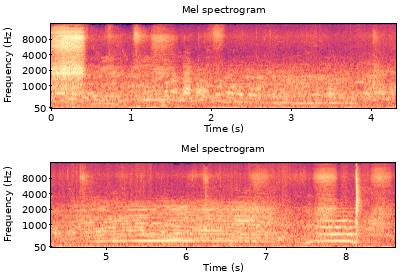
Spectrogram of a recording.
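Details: Large cow at a market in Indonesia, a little agitated during bargaining, gives several long, level lowing moos, the last one short and rising, amid chatter and background noise.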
